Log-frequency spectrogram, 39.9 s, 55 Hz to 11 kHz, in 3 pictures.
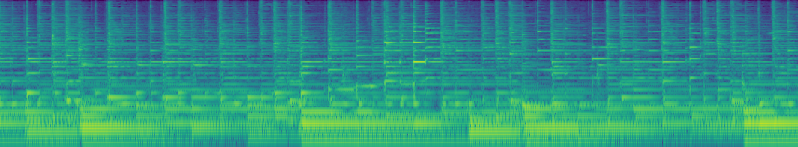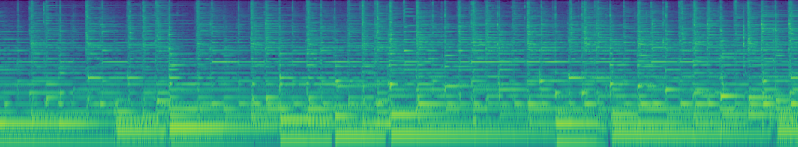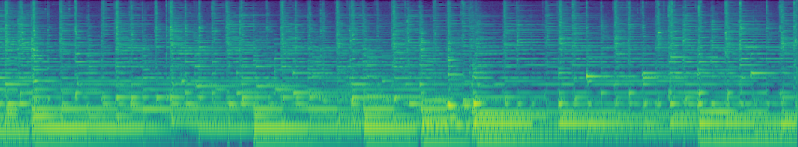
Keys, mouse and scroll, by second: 6.4 middle click, 6.6 Tab, 7.9 ctrl+2, 9.7 Tab, 14.4 ctrl+b, 19.8-20.9 middle drag, 20.9 click, 21.2 z, 21.3-22.6 middle drag, 22.6 shift+click, 22.9-24.3 middle drag, 24.3 ctrl+b, 28.4 click, 29.5-32.0 drag, 34.3 click, 35.0-37.0 middle drag, 37.0 Tab, 37.7 right click, 38.7 middle click, 39.2 Tab, 39.8-39.9 middle drag.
